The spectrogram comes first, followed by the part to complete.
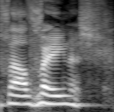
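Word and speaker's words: Val Venis: My favourite wrestler's Val Venus. Because Venus rhymes with penis and I love cock.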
